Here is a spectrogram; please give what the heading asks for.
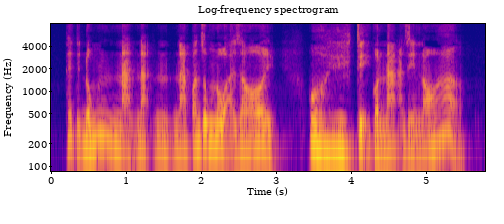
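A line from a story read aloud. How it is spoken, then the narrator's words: Stammering old woman. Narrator (Vietnamese): Bà lắp bắp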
